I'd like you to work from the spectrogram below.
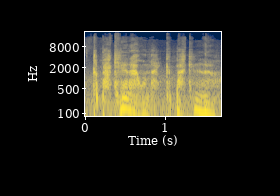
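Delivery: soft unvoiced begging; whispered pleading. Bloke begging bailiffs in a whisper to come back later. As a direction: plead under your breath.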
